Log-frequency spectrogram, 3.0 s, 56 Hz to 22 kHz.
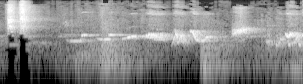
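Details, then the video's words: White-rumped shama at a 7/25/16 singing contest, dancing and singing: a short passage of lower, smoother whistled notes that glide up and down, opening with a sharp high chirp. "Birds White-rumped shama dancing and singing like crazy till chirped sorethroat"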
